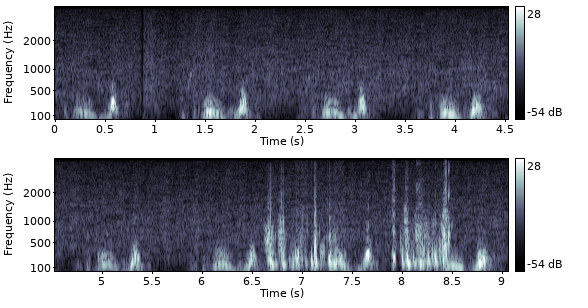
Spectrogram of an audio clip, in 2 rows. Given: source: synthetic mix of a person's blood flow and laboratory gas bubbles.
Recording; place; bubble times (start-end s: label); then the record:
Doppler ultrasound of blood flow; precordium
6.59-7.42 s: bubbles
7.88-8.51 s: bubbles
From the record:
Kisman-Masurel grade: 223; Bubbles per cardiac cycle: several, 3 to 8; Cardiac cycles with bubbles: 10 to 50%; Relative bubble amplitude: loud (0.450 to 0.775); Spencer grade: 2 (many but less than half of the cardiac periods contain bubble signals, singularly or in groups); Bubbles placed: only in the low amplitude regions of the cardiac cycle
